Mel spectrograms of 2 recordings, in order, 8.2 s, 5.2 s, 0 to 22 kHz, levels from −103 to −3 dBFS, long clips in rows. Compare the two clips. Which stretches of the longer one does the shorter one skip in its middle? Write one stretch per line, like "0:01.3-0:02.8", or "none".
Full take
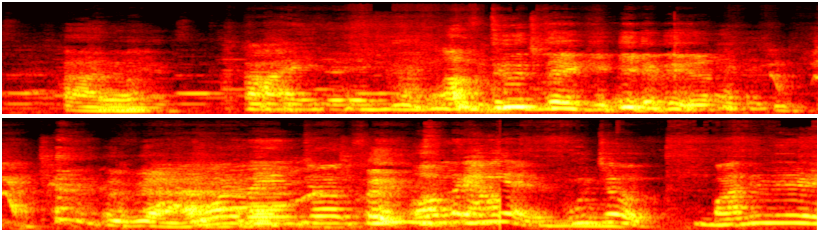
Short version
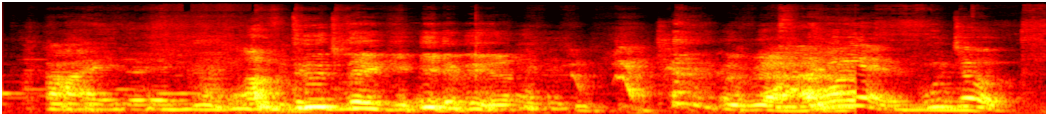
0:05.3-0:06.6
